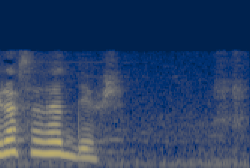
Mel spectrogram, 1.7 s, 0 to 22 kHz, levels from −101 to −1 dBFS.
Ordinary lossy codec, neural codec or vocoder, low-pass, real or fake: MP3, 48 kbps; none; 7.2 kHz; real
